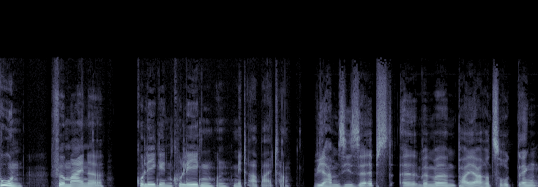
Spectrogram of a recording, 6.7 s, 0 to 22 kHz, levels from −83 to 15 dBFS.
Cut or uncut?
cut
